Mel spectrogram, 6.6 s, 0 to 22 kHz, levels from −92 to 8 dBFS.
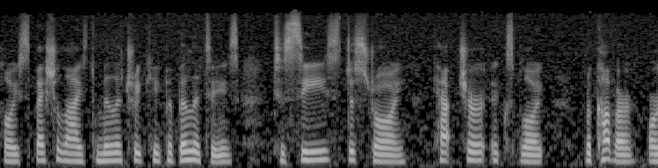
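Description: From the start, overdone noise removal affects the whole clip. A noise reduction stage was pushed too hard on a noisy recording. It drove single frequency bands down whenever they came close to its noise estimate. Quiet parts of the voice were caught too. The background drops and breaks up into twinkling specks. This lasts to the end of the clip.

From 2.31 to 2.42 s comes DAB burbling, just before "to seize destroy". Weak reception let bit errors slip past the error correction into the MP2 audio data. Corrupt samples put short blips of noise in single sub-bands. The burst lasts about 110 ms, which fits roughly five damaged frames and a low error rate, around a fifth of a percent.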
